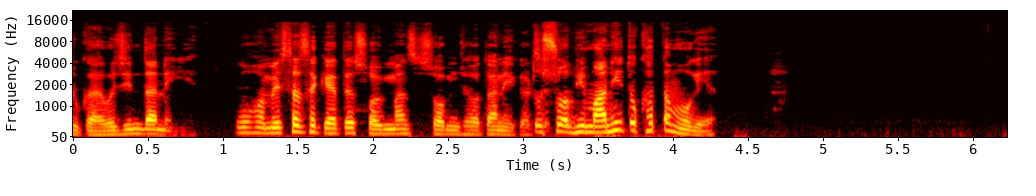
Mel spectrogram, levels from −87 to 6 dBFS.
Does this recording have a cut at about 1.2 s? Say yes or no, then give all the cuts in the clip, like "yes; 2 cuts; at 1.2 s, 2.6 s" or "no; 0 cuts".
no; 0 cuts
